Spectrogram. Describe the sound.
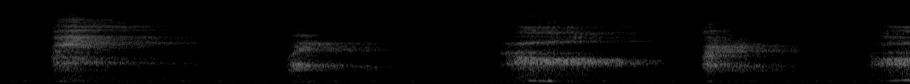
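Breaths imitate a name spoken with the mouth open and without using the tongue: five loud, airy exhalations, each a long breathy rush, evenly spaced with short pauses between, and no voice behind them.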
